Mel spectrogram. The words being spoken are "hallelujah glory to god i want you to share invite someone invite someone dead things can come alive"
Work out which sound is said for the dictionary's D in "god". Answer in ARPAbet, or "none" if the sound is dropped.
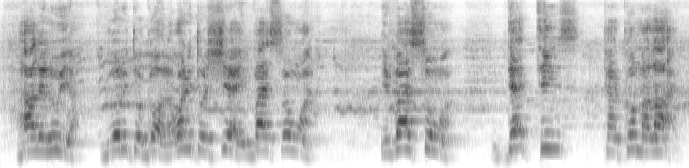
D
